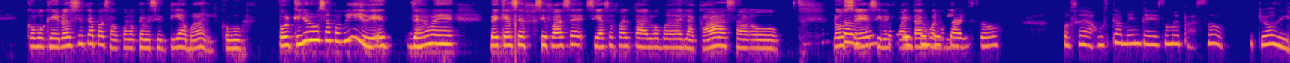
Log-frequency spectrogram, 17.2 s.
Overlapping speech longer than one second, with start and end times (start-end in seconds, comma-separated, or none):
11.1-12.9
